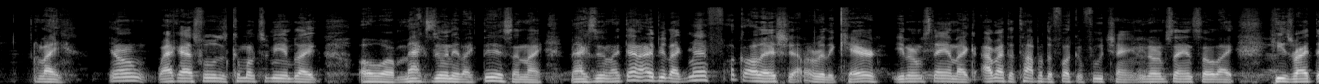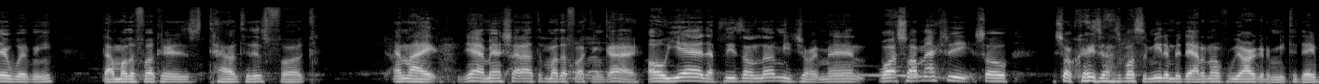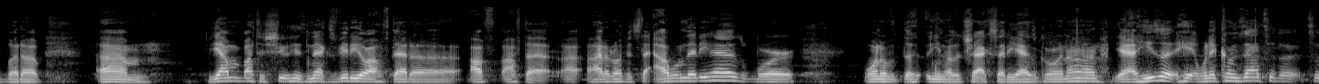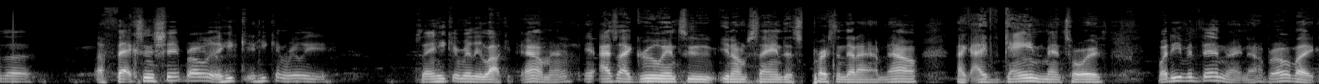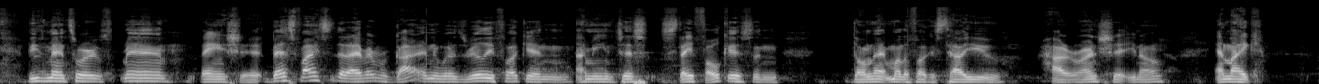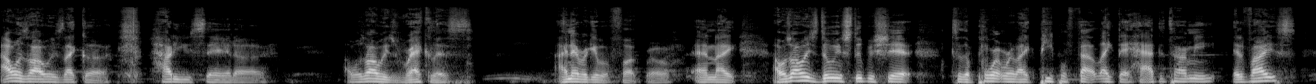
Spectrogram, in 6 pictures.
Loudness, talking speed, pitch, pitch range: -19 LUFS, 220 wpm, 130 Hz, 120-145 Hz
